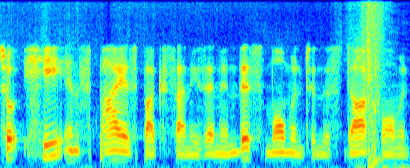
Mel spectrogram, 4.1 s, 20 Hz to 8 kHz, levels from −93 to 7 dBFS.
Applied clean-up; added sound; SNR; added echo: none; Insect; 15 dB; none.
